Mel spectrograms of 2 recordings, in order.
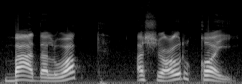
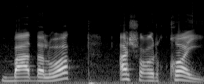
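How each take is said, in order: First: Badal ওয়াক্ত আশউর কয় said slowly word by word; slow it down so learners catch each word; careful, slowed Arabic; slow repeat. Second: Said in the usual way. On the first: Shown as a demonstration. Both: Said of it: "এটা আরবি শুদ্ধ ভাষা হলো".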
